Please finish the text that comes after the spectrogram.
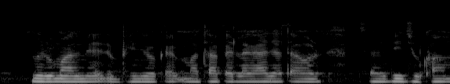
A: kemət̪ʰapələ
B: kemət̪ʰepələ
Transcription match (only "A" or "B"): A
